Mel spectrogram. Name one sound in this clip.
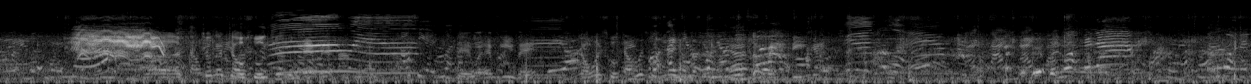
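Children shout and squeal nearby.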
